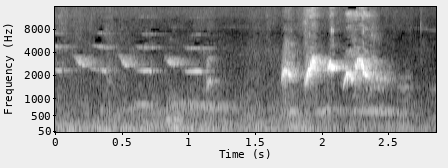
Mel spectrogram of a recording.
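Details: Red-whiskered bulbul, a mature wild bird, sings a brisk four-note warbled phrase after a few soft, thin whistled notes from the background.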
